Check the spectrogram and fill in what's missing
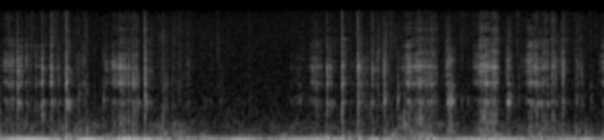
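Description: A thin, solid pink dry soap stick held in one hand is shaved with a metal utility blade, and its crumbs fall onto a pile of shavings. Dense, crisp scraping and crunching cuts with short, bright ticks come in clustered bursts, with a low rumble underneath throughout.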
